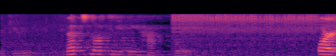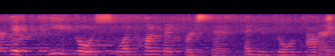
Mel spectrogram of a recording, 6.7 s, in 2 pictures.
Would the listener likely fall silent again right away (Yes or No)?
Yes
